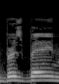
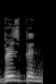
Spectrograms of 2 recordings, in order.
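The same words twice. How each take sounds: First: Brisbane as BRIZ-bane, full long A ending; spelling pronunciation. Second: Brisbane as BRIZ-bin, reduced second syllable; local pronunciation. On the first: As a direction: say Brisbane with the ending rhyming with rain. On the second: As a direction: say Brisbane with a short -bin ending. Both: Shown as a demonstration. Offers two pronunciations of city.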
